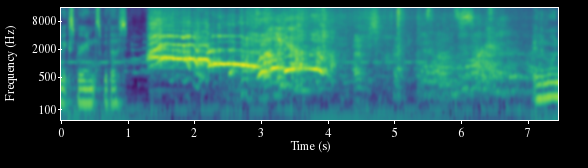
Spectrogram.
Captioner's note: group Talking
